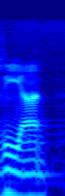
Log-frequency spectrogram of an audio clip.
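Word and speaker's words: Di An: No, from Tonsonu, I wound up at Zion, which was spelled D-I-A-N, D-D-I, and then capital A-N, as I recall, pronounced Zion.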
